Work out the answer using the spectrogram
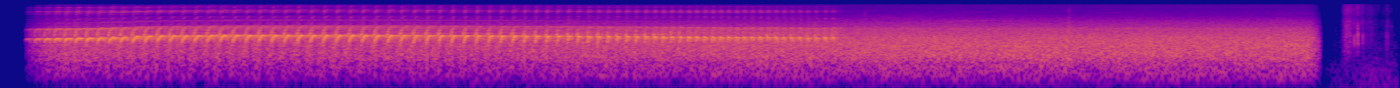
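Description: A bird's loud, rapid trill of evenly pulsed notes, rising a little in pitch and then easing down, lasting about eight seconds. It stops abruptly and a steady hiss of background noise carries on for about five seconds, then cuts off.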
